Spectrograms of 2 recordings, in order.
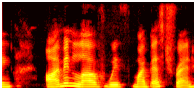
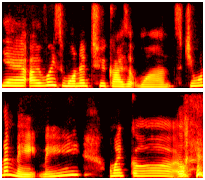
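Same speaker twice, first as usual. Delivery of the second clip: put-on cutesy flirting, sugary, high and drawn out; 5 semitones higher than usual. Retelling a scene where Veronica phones a jock: imitating Veronica being cutesy. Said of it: "she's being all cutesy".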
